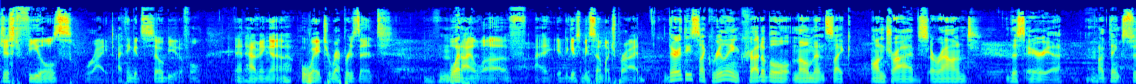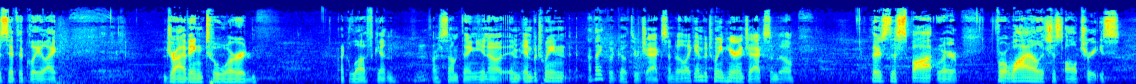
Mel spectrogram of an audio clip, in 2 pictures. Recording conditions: busy venue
